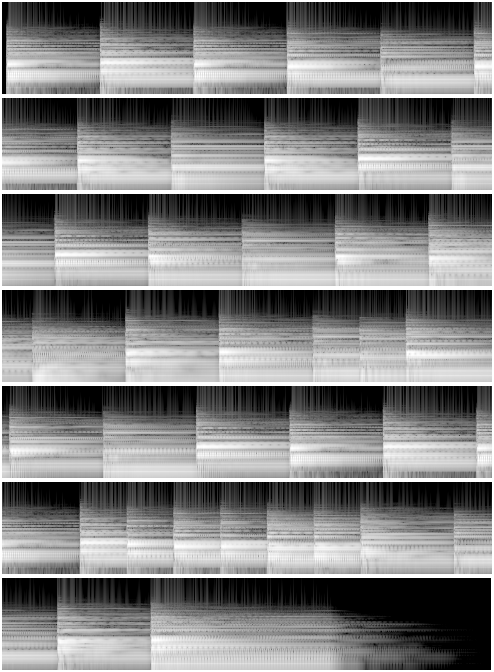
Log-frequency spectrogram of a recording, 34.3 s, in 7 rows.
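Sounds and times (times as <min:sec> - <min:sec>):
vocal intonation exercise with piano: 0:00.0 - 0:32.8.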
